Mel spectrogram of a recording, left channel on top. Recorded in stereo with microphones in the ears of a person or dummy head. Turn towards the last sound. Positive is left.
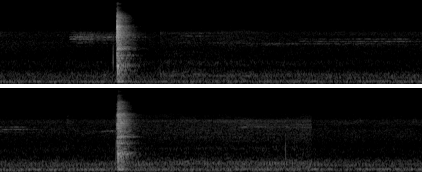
turn(degrees=80)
